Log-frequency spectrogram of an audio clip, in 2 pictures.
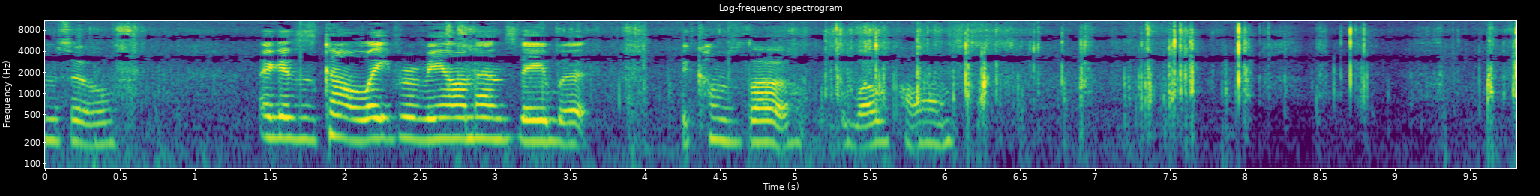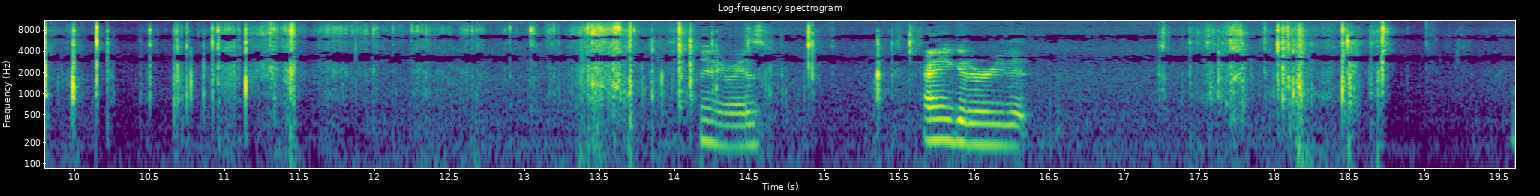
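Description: Paper packaging rustles and crinkles in hands.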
